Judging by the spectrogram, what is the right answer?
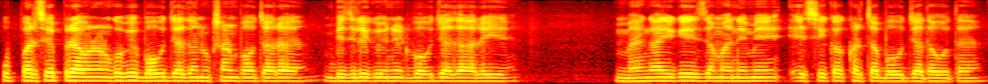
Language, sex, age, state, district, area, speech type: Hindi, male, 18-30, Rajasthan, Jaipur, urban, spontaneous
